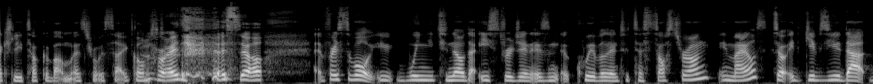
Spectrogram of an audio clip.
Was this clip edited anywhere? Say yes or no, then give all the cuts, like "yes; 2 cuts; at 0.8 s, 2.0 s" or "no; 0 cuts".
yes; 2 cuts; at 3.1 s, 7.7 s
